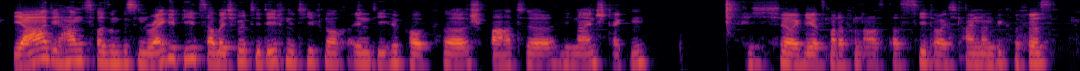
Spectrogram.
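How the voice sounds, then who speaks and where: Moderate pace, fairly even intonation and medium pitch from a man with a normal speaking voice. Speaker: marketing apprentice. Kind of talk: casual chat.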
